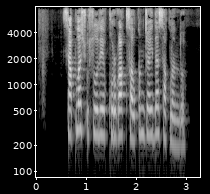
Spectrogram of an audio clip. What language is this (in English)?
Uyghur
